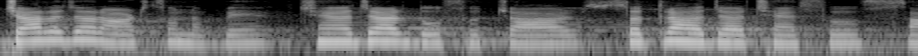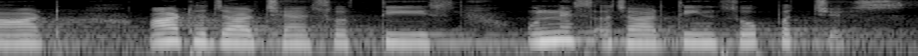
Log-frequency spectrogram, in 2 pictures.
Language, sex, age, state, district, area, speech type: Hindi, female, 18-30, Rajasthan, Jodhpur, urban, spontaneous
